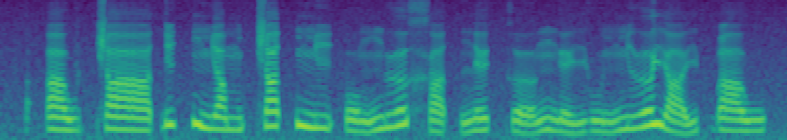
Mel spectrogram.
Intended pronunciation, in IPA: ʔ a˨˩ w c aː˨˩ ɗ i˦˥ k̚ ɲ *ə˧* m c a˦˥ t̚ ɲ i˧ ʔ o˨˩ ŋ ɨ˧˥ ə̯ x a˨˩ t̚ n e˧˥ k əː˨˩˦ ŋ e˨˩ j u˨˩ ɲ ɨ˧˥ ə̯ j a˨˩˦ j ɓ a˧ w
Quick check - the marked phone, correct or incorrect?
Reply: incorrect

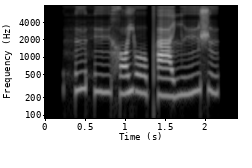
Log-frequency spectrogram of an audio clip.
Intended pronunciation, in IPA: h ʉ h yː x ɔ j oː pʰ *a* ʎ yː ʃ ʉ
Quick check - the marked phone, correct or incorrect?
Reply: incorrect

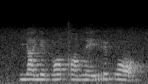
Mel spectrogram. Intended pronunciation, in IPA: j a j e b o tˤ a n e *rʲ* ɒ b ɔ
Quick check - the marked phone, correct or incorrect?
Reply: correct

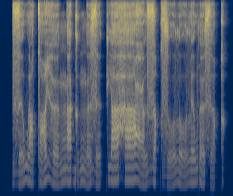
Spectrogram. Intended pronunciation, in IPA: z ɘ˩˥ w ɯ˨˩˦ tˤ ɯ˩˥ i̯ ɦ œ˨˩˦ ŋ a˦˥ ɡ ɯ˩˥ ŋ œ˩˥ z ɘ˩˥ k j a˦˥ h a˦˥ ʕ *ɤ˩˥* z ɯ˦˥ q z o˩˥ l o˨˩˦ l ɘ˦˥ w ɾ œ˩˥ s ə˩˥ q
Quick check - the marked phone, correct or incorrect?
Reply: incorrect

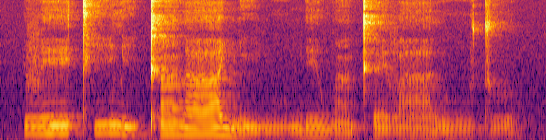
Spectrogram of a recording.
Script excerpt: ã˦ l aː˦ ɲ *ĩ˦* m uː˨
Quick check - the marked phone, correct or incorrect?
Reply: incorrect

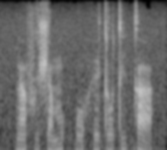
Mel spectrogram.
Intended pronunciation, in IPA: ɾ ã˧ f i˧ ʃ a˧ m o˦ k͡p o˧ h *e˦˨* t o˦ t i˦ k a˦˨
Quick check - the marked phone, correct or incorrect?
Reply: incorrect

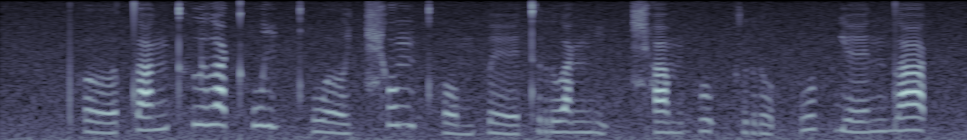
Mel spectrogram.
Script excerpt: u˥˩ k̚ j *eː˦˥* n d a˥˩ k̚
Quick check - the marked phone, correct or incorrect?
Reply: correct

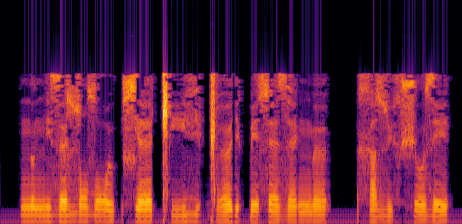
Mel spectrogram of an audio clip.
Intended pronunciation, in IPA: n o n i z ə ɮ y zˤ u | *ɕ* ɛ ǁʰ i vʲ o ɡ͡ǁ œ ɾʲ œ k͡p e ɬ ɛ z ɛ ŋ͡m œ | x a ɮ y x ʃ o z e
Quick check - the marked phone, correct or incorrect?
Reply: correct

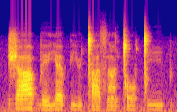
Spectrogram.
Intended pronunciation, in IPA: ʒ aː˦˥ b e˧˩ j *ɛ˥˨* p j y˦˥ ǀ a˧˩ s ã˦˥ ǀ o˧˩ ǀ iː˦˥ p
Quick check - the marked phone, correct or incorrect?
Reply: correct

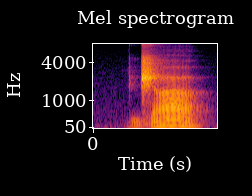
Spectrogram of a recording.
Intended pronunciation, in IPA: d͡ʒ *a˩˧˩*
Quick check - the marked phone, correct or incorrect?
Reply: correct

